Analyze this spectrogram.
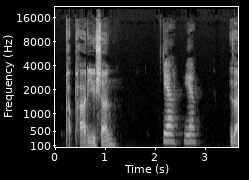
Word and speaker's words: Paryushan: Paryushan, Yeah, yeah, is that how you pronounce it?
